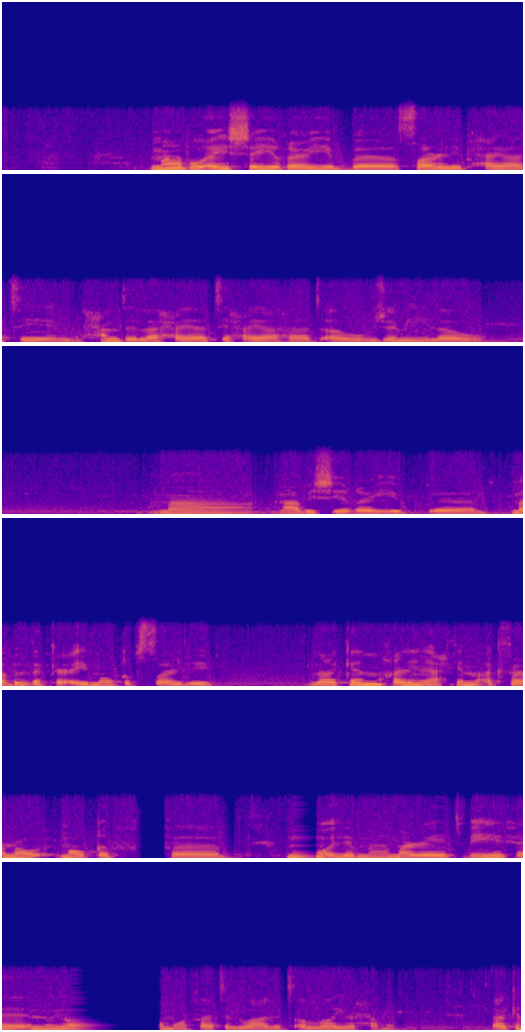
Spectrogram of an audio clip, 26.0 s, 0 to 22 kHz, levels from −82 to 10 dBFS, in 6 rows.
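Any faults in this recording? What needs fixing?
Through the whole speech clip there's a distortion on the speech and a hiss filling the pauses. That's most likely a stuck bit, where one data bit sits fixed at 0 or 1 and pushes about half the samples off by that bit's weight. To prevent it, check the converter and the data lines or cabling feeding it.

There are three call audio freezes, at 18.47–18.74 s, 19.79–20.00 s and 22.28–23.04 s. Each time the last sound trails off as a fading buzz while the jitter buffer sits empty, then the speech picks up exactly where it stopped. That suggests late packets are the likely cause. The first adds about 0.24 s with roughly 0.18 s of near-silence, the second about 0.19 s with no silent stretch, and the third about 0.73 s with around 0.39 s gone quiet. To prevent them, look at network delay and jitter on that link, and give the jitter buffer a bit more headroom.

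Two short stalls from a late packet show up at 19.25–19.31 s and 21.00–21.06 s. In each, a sound is held roughly 45 ms too long with a slight buzz or dip while the receiver waits, and nothing is actually lost. To prevent them, smooth out jitter on the network path.

From 24.33 s to 26.02 s a jitter buffer speed-up kicks in. Speech runs at about 110% with the pitch unchanged, because tiny pitch-period slices, around 0.2 s in total, are trimmed to drain the backlog, so it sounds hurried. To prevent it, stop the packet bunching that builds up that excess delay.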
